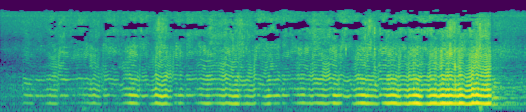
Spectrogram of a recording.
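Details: Hornets visiting a feeding place in the Eifel, Germany: a sustained humming buzz with many harmonics that grows louder and rises slightly in pitch toward the end, then cuts off abruptly near five seconds.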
